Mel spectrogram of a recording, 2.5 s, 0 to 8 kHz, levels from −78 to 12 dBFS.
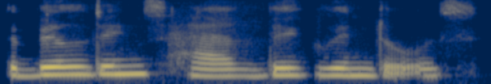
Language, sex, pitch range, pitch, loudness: English, female, 215-240 Hz, 220 Hz, -16 LUFS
